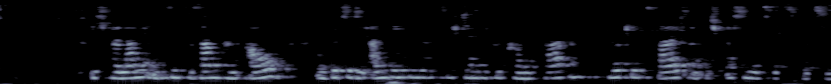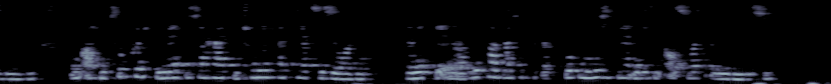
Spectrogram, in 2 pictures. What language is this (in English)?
German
